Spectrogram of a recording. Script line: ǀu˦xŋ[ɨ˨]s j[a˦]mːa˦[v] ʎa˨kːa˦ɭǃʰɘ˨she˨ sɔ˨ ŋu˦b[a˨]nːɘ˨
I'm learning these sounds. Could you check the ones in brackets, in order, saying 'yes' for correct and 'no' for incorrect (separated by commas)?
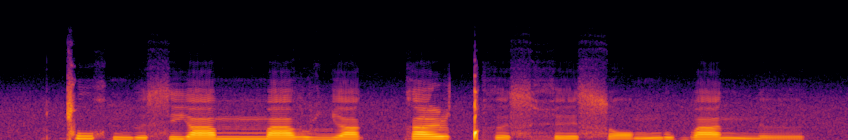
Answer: yes, yes, yes, no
